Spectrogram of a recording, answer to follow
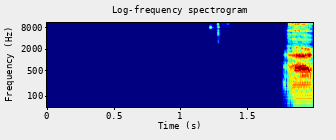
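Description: Near silence, broken by a single faint, short click a little past the middle; a man's voice starts just before the end.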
